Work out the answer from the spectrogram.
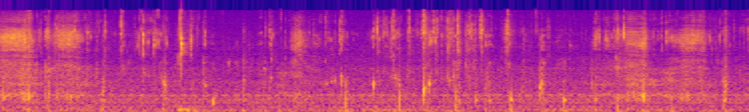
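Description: Close-miked eating sounds: chewing and wet mouth clicks while rotisserie chicken is pulled apart by hand. There are many short irregular clicks, and two brief rustling hisses, near the start and about six seconds in.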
